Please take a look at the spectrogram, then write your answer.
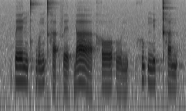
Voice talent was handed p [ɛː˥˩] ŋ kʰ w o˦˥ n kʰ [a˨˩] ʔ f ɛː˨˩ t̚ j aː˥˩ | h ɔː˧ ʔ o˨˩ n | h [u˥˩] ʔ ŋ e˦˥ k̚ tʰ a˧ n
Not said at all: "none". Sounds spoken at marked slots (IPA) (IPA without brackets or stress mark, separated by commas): ɛː˥˩, a˨˩, u˥˩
